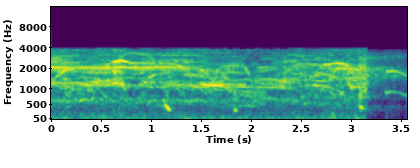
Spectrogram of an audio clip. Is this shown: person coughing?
no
